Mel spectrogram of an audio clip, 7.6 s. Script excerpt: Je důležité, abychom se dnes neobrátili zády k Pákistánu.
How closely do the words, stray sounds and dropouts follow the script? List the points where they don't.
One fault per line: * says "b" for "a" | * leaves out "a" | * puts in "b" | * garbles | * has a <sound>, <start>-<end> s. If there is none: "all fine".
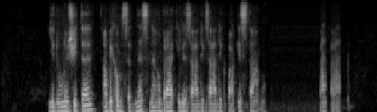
* puts in "zády"
* has a laugh, 6.4-6.8 s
